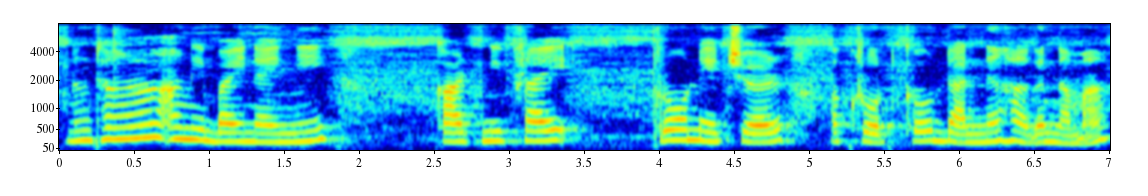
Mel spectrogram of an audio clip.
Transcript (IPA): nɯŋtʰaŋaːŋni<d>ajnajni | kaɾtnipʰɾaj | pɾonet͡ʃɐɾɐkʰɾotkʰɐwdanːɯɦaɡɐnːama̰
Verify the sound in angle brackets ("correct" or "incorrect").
incorrect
